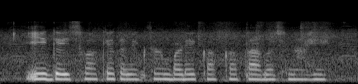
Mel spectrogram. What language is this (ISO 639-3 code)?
bho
